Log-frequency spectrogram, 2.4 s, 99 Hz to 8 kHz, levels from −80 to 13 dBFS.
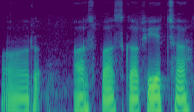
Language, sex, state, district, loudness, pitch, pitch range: Hindi, male, Himachal Pradesh, Shimla, -18 LUFS, 85 Hz, 85-90 Hz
